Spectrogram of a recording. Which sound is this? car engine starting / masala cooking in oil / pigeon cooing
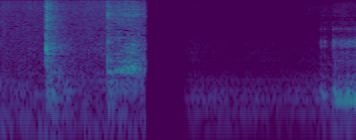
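masala cooking in oil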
